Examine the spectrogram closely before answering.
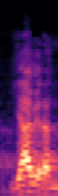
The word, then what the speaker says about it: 야훼: 왜냐하면 원래 일을 행하시는 여호와, 그 일을 지어 성취하는 야훼 하나님이신데, 야훼라 해도 좋고 여호와라 해도 좋습니다. 그러나 야훼란 말이 더 정확한 발음입니다.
